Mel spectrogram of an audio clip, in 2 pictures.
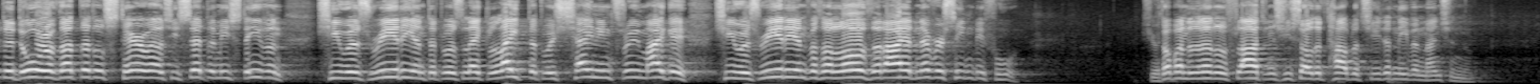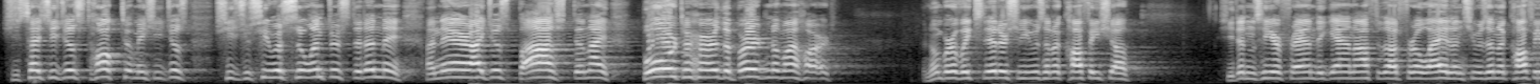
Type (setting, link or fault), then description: setting, large echoing room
